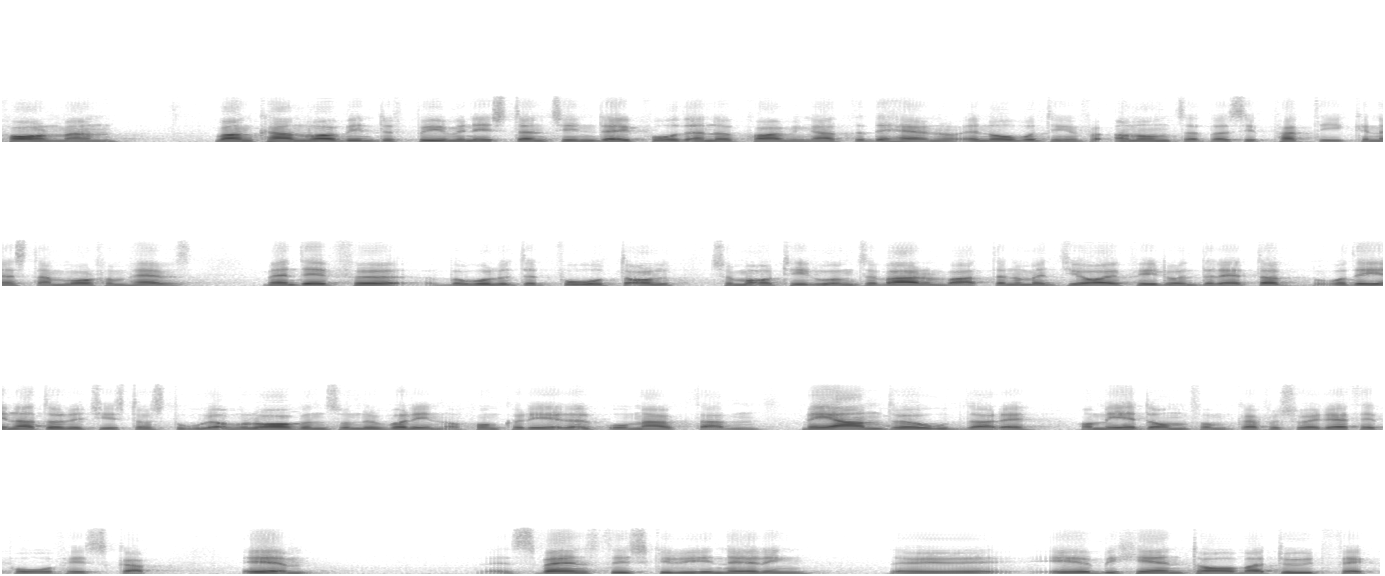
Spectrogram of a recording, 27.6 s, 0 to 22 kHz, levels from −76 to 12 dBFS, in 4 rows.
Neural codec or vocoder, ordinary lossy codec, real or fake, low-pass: codec, 16 kHz, 0.2 kbps, FocalCodec; none; fake; 7.2 kHz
